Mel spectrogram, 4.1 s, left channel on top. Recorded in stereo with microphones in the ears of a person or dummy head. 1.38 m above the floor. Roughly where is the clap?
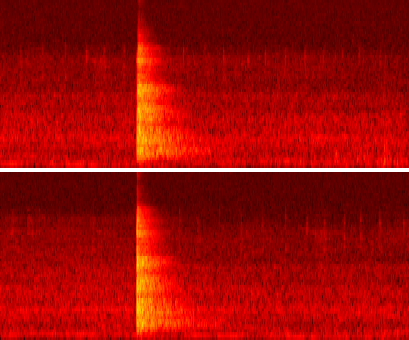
Right.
